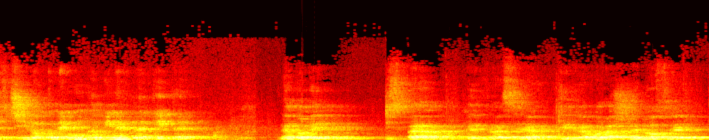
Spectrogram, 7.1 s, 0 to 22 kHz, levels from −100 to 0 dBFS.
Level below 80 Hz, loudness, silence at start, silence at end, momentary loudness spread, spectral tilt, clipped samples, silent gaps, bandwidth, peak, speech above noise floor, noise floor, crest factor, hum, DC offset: -54 dBFS; -14 LUFS; 0 s; 0 s; 12 LU; -5 dB/octave; under 0.1%; none; 12.5 kHz; 0 dBFS; 23 dB; -36 dBFS; 14 dB; none; under 0.1%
